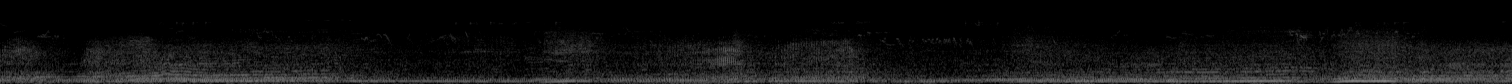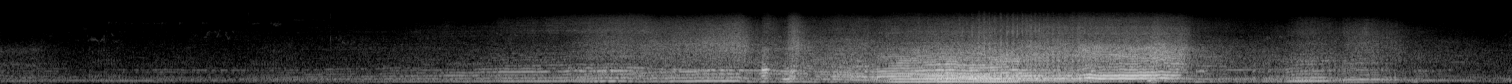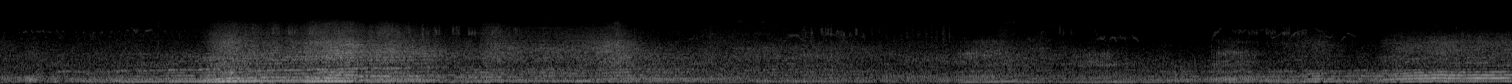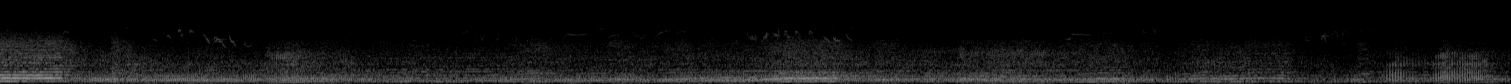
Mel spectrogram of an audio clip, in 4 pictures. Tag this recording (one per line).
nature
offroad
